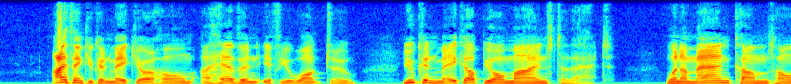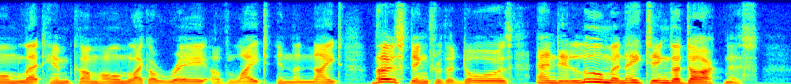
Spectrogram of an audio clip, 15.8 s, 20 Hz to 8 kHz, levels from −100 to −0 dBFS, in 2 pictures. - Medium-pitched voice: Yes, medium, 160 Hz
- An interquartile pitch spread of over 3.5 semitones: Yes, average, 4.1 semitones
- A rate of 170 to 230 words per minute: Yes, average, 175 wpm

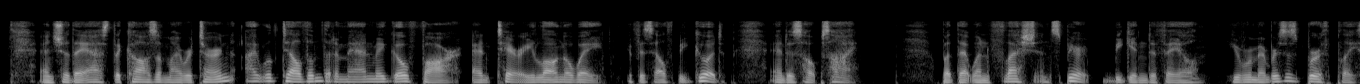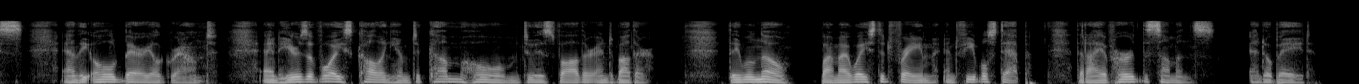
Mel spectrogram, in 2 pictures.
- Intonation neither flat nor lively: Yes, average, 3.2 semitones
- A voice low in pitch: Yes, low, 105 Hz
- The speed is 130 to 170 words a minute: No, average, 185 wpm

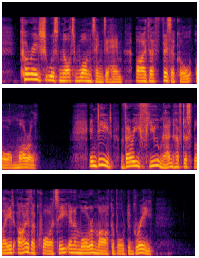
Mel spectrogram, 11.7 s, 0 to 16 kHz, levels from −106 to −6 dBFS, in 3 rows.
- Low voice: No, medium, 150 Hz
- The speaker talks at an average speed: No, slow, 120 wpm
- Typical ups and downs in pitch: Yes, average, 4.6 semitones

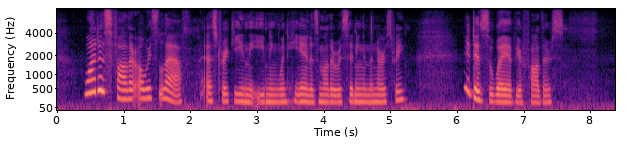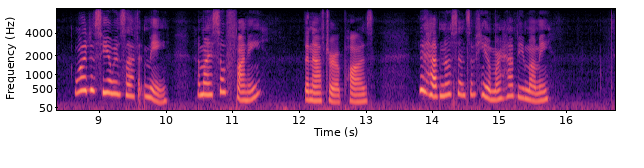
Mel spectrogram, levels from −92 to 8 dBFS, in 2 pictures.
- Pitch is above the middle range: Yes, high, 205 Hz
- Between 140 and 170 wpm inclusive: No, average, 185 wpm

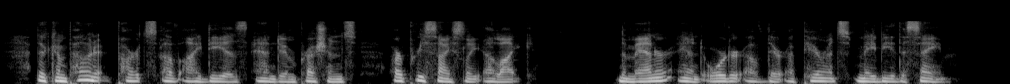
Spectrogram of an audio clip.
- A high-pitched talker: No, low, 135 Hz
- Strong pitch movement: No, average, 3.3 semitones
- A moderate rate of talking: No, slow, 125 wpm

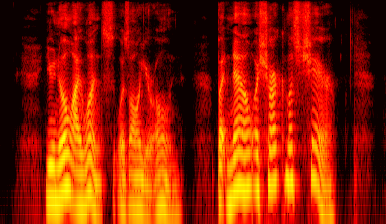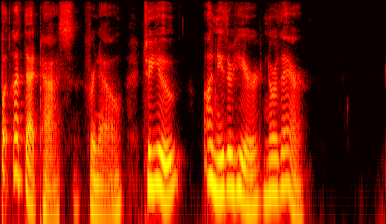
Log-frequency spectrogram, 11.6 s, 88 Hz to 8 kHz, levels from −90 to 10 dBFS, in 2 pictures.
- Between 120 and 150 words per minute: Yes, average, 145 wpm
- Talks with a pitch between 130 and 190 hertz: Yes, medium, 140 Hz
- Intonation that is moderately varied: No, wide, 9.0 semitones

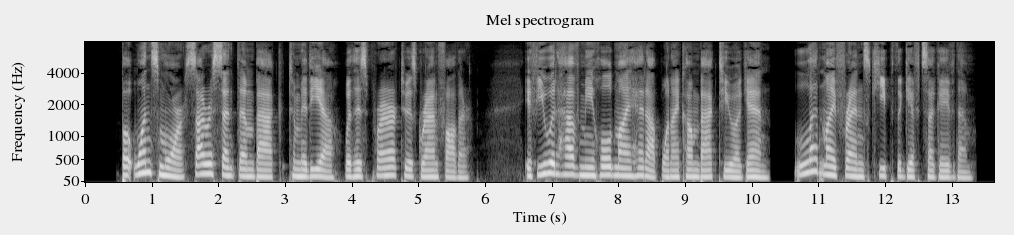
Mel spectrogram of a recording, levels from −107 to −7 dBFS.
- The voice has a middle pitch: Yes, medium, 150 Hz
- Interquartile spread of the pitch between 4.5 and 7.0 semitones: No, average, 3.8 semitones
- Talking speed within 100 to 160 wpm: No, average, 175 wpm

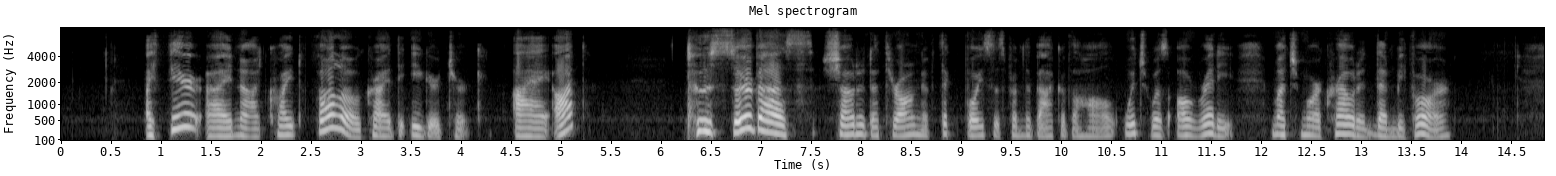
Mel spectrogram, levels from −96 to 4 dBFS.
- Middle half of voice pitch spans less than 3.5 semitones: No, average, 3.9 semitones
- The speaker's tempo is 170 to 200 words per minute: No, average, 140 wpm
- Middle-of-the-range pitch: Yes, medium, 180 Hz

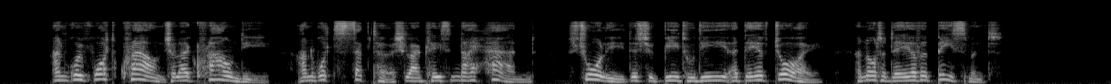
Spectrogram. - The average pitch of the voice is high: No, medium, 180 Hz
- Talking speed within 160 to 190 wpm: Yes, average, 180 wpm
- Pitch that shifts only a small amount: No, average, 4.6 semitones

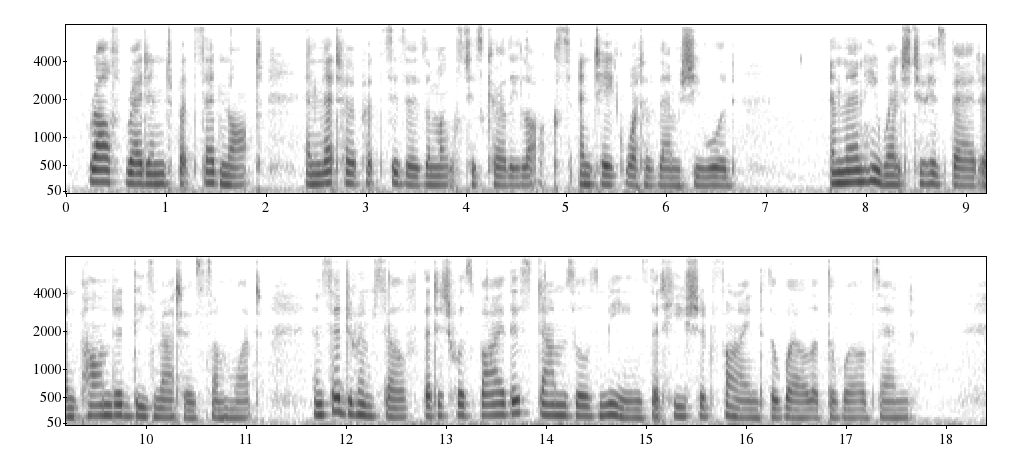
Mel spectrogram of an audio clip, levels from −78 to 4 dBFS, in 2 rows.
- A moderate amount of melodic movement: Yes, average, 3.8 semitones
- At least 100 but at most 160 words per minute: No, average, 175 wpm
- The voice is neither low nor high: Yes, medium, 170 Hz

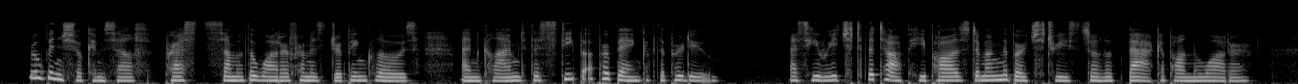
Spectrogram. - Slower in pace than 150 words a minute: No, average, 175 wpm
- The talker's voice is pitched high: No, medium, 180 Hz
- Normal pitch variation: No, narrow, 2.0 semitones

